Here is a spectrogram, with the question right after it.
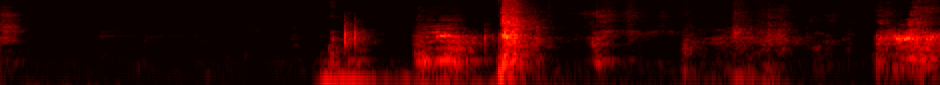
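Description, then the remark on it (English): After a brief silence, a person gags and coughs after swallowing a drink of bean juice and milk, in a run of harsh, irregular, spluttering bursts, fairly loud, with no words spoken. “Oh, I actually swallowed it, it came straight back up.”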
